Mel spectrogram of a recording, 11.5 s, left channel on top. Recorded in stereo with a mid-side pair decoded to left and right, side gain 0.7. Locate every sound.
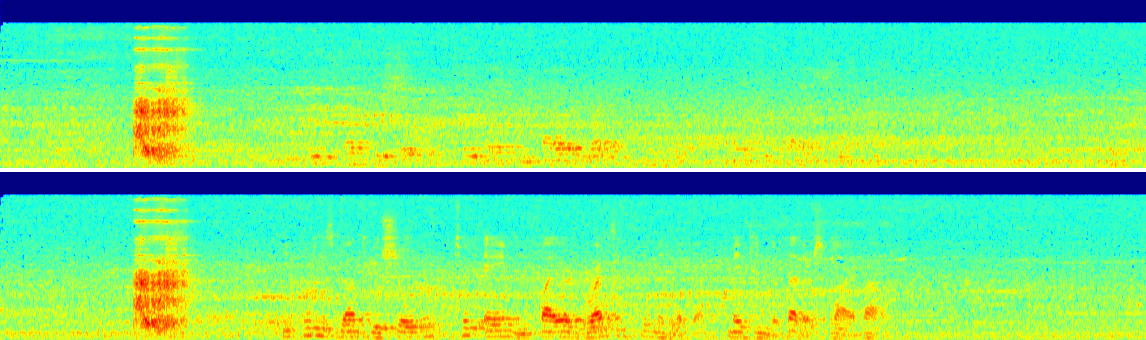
1.3 s dishes clattering: 5° right, 4 m
2.8 s a man speaking: 55° right, 10 m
